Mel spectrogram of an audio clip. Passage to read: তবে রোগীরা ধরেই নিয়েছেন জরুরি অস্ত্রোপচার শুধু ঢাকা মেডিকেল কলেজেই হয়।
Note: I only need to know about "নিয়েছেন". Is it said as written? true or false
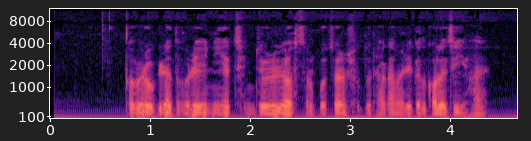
true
